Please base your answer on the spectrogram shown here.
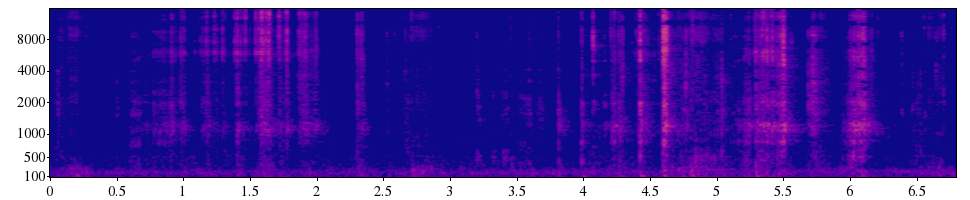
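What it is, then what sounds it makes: Bar of soap being cut. A utility knife shaves and cuts the surface of a solid cream-colored soap bar held in hand. It makes soft, dry, bright scraping and crisp cutting sounds in short bursts with quiet gaps, the loudest near the middle and later part of the clip.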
